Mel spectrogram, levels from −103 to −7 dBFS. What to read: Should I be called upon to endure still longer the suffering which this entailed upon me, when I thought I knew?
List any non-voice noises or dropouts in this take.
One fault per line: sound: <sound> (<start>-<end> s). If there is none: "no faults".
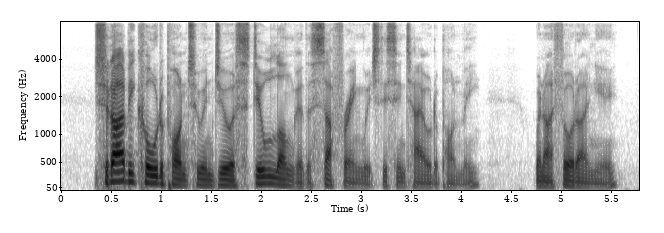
no faults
